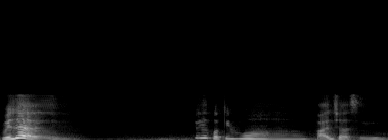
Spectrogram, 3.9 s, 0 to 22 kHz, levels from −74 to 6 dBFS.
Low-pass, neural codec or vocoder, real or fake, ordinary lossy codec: 7.2 kHz; codec, 16 kHz, about 1 kbps, DyCAST, with the encoder's durations; fake; none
